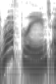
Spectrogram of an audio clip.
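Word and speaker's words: Ruff Greens: But now with Rough Greens, and that's spelled just like it sounds, R-U-F-F, it is perfect for dogs.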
